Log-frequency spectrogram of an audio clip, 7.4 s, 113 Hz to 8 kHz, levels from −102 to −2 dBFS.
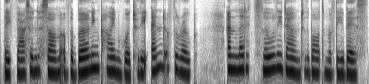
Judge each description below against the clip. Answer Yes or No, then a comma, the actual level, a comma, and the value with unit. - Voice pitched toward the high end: Yes, high, 210 Hz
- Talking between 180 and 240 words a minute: Yes, fast, 205 wpm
